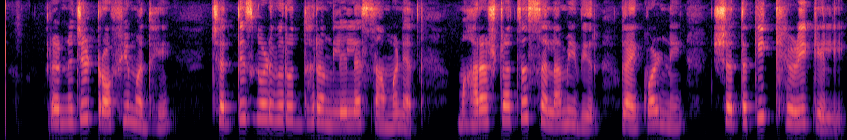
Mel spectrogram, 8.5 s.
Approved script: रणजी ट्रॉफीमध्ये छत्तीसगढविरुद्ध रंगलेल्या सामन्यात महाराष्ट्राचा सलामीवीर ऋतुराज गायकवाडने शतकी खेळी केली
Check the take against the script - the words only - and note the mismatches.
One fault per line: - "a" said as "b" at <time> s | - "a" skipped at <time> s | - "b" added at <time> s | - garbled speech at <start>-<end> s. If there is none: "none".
- "ऋतुराज" skipped at 6.0 s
